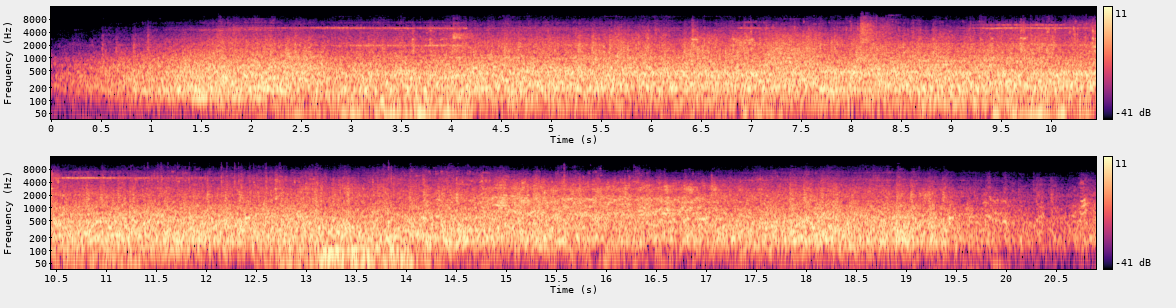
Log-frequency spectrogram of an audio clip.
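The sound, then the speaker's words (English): A train rumbles loudly past, a steady roar of wheels and rattling cars with metallic squeals, filling about twenty seconds before easing off at the end. “Train may be a clue.”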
